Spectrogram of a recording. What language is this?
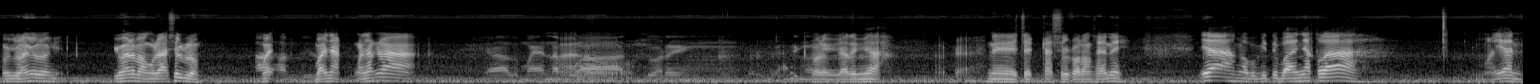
Indonesian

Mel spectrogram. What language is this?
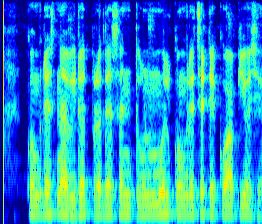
Gujarati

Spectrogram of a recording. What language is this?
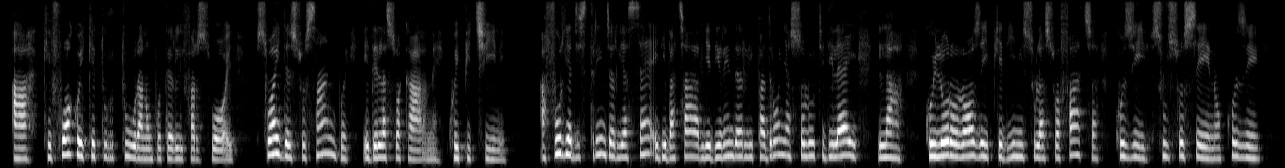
Italian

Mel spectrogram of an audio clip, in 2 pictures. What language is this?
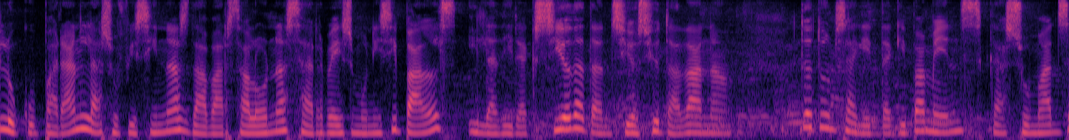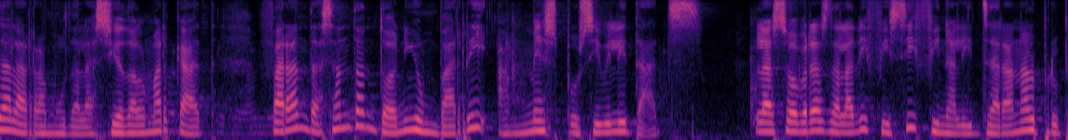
Spanish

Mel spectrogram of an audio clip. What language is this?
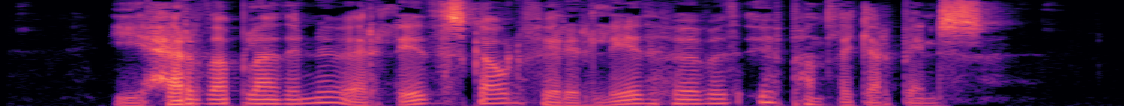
Icelandic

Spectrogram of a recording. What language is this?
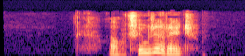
Belarusian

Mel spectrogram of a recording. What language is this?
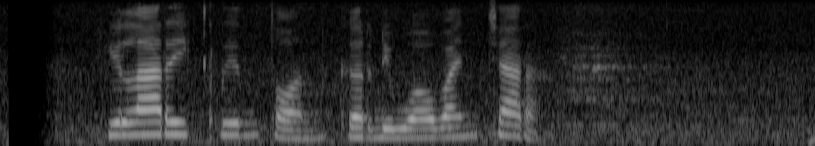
Sundanese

